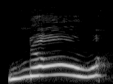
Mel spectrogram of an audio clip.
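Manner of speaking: very high, loud drawn-out cry; desperate high yell; screaming. Acted. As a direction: scream to stop a killing curse. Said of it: "Hermione screamed".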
